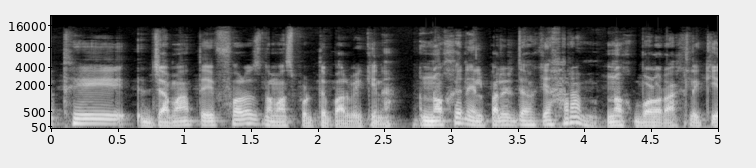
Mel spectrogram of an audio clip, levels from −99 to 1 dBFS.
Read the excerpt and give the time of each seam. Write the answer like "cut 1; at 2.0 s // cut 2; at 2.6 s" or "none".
cut 1; at 2.6 s // cut 2; at 4.1 s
